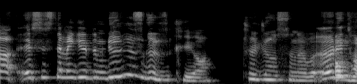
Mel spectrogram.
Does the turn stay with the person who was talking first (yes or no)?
yes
